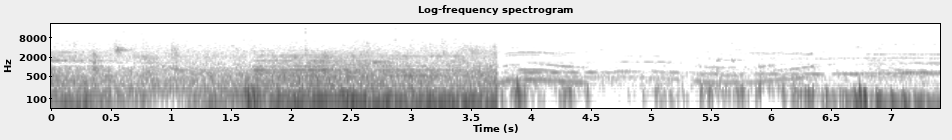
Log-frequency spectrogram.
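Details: A fox at Miyagi Zao Fox Village in Japan, a former fur farm with about 100 free-roaming foxes, in cold weather, gives a string of distinctive thin, wavering whines bending up and down in pitch, after several seconds of loud rushing noise.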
